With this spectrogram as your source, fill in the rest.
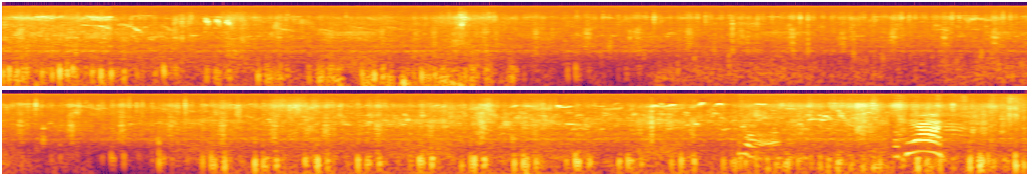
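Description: A horse's hooves beat a quick, even rhythm on soft dirt.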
